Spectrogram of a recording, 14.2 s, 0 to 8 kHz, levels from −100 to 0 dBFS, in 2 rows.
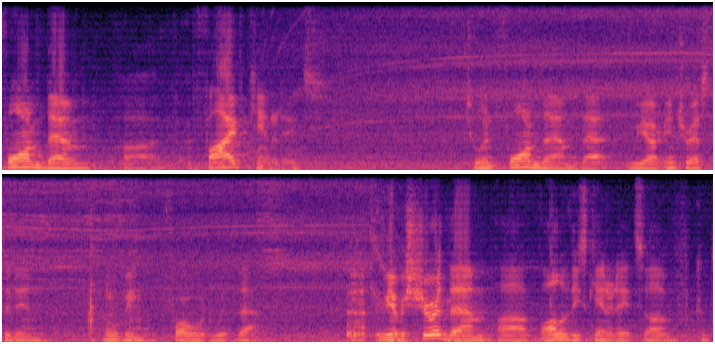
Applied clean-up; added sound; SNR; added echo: none; Sawing; 18 dB; reverberation time 1.0 s.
